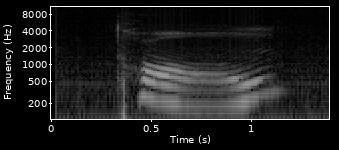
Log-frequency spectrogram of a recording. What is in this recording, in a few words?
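"tou" tone 3, pinyin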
